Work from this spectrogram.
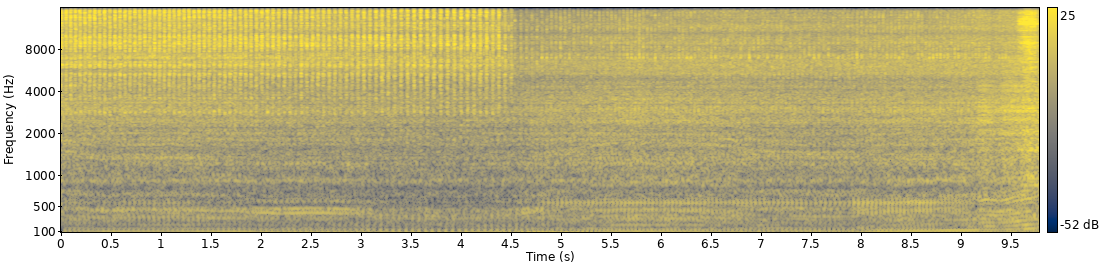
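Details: Honda Today moped engine before treatment: runs rough and uneven, bogging instead of picking up when throttle opens; won't rev freely; carbon buildup suspected, engine conditioner tried.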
